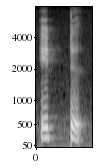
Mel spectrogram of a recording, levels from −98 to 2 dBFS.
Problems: none marked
